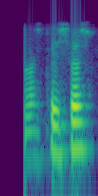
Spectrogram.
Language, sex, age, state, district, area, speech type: Hindi, male, 18-30, Rajasthan, Jodhpur, rural, conversation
